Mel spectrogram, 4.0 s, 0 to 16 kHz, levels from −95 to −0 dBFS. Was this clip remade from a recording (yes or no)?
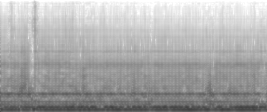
yes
